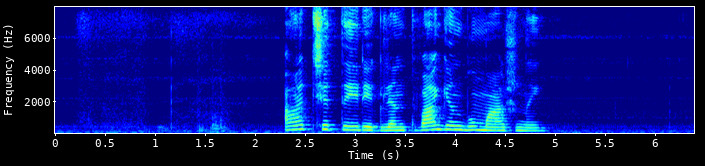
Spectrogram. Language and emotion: Russian, neutral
